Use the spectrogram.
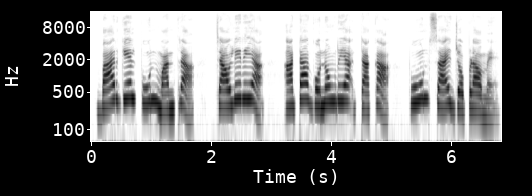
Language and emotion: Santali, neutral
